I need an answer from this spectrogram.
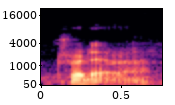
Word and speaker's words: tradera: Italian man tradera tradera I have a problem with with English pronunciation of words TR Traer there's like a CH every time there's a TR R just be traera traera I don't like the the CH sound the TR we make a CH and then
